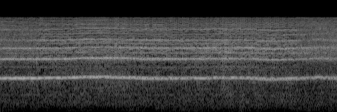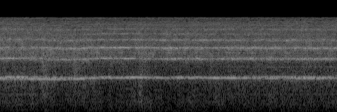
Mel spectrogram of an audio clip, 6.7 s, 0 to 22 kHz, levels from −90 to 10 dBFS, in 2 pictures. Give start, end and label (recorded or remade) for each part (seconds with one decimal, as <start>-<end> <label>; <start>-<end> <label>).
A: 0.0-0.5 recorded; 0.5-1.3 remade; 1.3-1.9 recorded; 1.9-3.8 remade; 3.8-4.3 recorded; 4.3-5.6 remade; 5.6-6.7 recorded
